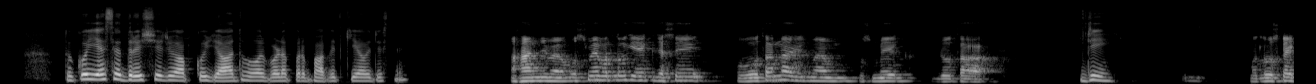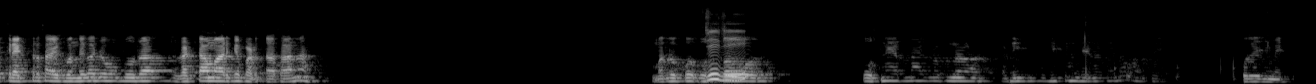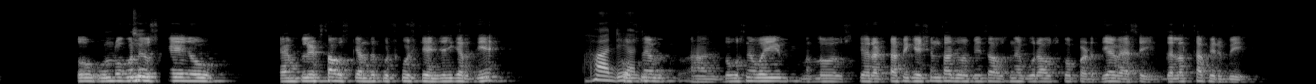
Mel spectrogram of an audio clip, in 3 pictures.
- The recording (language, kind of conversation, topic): Hindi, unstructured, किस फिल्म का कौन-सा दृश्य आपको सबसे ज़्यादा प्रभावित कर गया?
- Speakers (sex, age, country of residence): female, 50-54, United States; male, 20-24, India
- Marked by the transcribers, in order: static; other background noise; in English: "कैरेक्टर"; distorted speech; in English: "ऑडिशन"; tapping; in English: "टेम्पलेट्स"; in English: "चेंज़ेस"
